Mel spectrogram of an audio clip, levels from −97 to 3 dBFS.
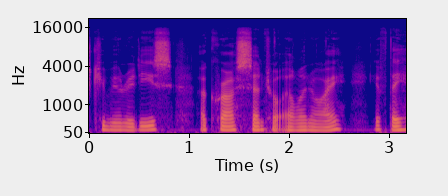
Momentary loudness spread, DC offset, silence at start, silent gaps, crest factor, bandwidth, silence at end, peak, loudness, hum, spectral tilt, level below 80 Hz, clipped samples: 11 LU; under 0.1%; 0.05 s; none; 16 dB; 16 kHz; 0 s; -20 dBFS; -37 LUFS; none; -5 dB/octave; -66 dBFS; under 0.1%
